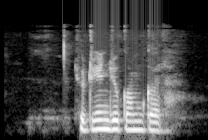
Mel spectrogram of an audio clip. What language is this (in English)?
Lasi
